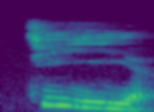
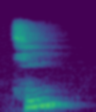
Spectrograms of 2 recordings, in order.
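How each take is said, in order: First: "ti" with a long held vowel; long, sustained "ti"; prolonged vowel. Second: "ti" with a brief vowel; short, unprolonged "ti"; short syllable. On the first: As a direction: stretch out the vowel of "ti". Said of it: "Donc c'est prolongé". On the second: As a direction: say "ti" short, without holding it. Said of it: "une question de syllabes courtes". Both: Shown as a demonstration.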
